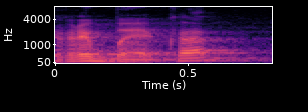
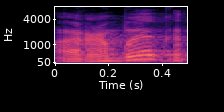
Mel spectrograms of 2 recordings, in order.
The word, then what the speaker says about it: Ревекка: изображена у нас девушка её зовут ревеко в некоторых вариантах пишут как Ребекка вот такое скорее высказал вариант англоязычного произношения знаете как звучит как-то так вот древняя древняя израильскому как-то по ветхозаветному рабека такого что современная Западная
